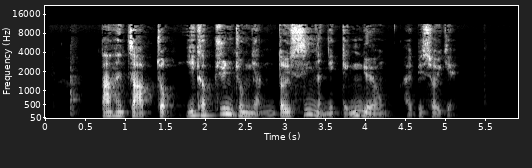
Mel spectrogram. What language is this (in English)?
Cantonese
